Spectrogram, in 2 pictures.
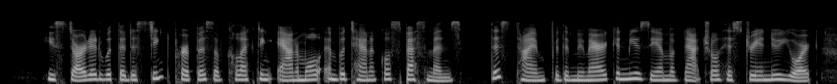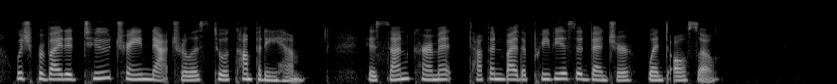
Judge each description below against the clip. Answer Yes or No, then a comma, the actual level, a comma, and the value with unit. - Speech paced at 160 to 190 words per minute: No, average, 150 wpm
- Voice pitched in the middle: No, high, 220 Hz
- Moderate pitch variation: Yes, average, 3.1 semitones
